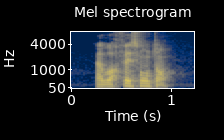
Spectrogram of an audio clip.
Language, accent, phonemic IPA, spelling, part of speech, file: French, France, /a.vwaʁ fɛ sɔ̃ tɑ̃/, avoir fait son temps, verb, LL-Q150 (fra)-avoir fait son temps.wav
- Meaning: to have seen one's day, to have had one's day, to have seen better days, to be past one's sell-by date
